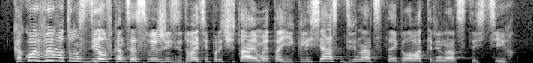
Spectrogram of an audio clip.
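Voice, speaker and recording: Noticeable background noise sits behind a man with an extremely high pitch. His intonation is lively and his pace moderate. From Belarus, Minsk. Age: 30s. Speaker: pastor. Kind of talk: sermon.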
